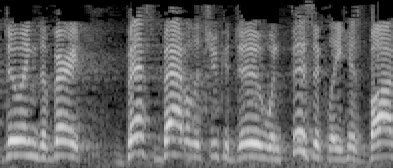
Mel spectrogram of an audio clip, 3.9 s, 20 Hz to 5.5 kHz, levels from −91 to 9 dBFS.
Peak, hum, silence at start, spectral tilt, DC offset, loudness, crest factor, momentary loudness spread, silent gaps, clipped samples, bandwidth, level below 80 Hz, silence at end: 0 dBFS; none; 0.05 s; -6.5 dB/octave; under 0.1%; -15 LUFS; 14 dB; 8 LU; none; under 0.1%; 5.4 kHz; -52 dBFS; 0 s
